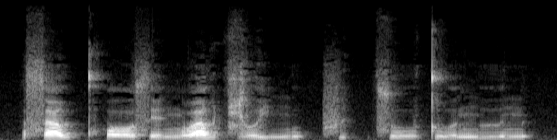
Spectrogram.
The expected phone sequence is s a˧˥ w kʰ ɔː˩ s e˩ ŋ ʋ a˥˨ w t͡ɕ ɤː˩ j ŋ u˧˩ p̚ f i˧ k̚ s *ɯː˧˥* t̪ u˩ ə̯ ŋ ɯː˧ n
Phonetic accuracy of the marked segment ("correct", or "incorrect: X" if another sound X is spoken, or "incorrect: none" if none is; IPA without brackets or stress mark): incorrect: uː˧˥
